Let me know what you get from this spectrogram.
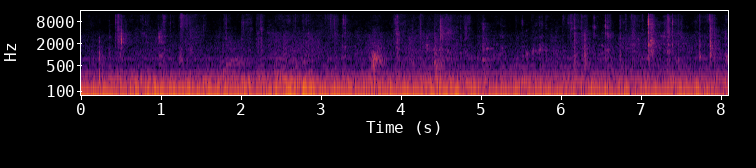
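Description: Close chewing and crunching of crispy deep-fried skewer food: many short, sharp crackles as he bites and chews, over a steady low hum.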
